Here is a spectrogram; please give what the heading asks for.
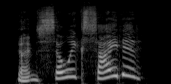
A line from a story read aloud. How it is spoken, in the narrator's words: The pretty Asian girl, exclaiming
